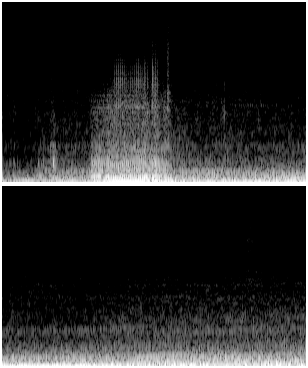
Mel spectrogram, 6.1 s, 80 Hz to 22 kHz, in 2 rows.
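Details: 2004 Honda Civic Hybrid accelerating from a stop: a heavy, low, uneven shuddering rumble from CVT start clutch judder and transmission belt slip. The known fix is a dealer or DIY start clutch procedure, but the slip tends to return.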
